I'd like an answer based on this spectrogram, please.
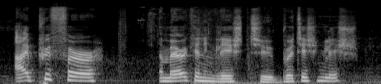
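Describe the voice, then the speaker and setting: With a French accent, a man speaks at a high pitch in a bright, sharp tone. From France. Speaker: gaming streamer. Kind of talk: live stream chat while gaming. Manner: halting.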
